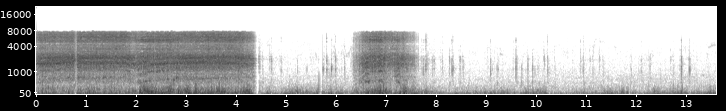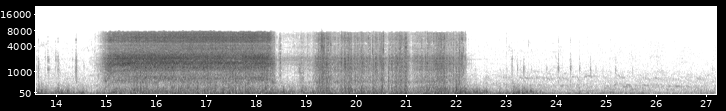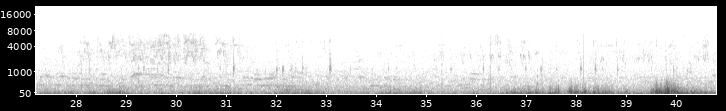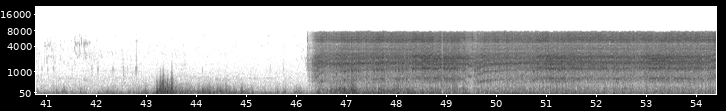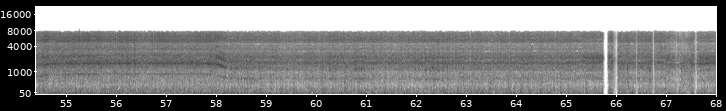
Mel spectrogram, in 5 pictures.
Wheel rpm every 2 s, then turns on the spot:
130, 140, 20, 50, 0, 0, 0, 90, 150, 40, 30, 0, 0, 0, 0, 0, 0, 0, 0, 0, 0, 0, 0, 110, 140, 150, 160, 210, 230, 170, 160, 160, 160, 160.
18-22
